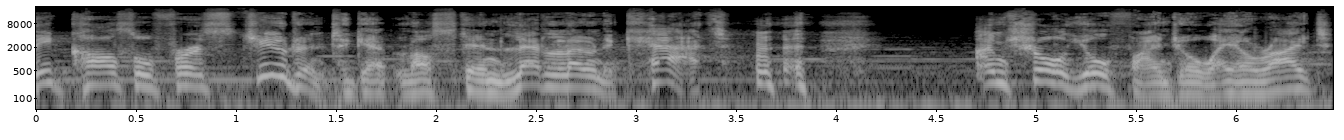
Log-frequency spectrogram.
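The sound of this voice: In a put-on character voice, a man speaks at a moderate pace with a high, nasal pitch that swings very widely, his loudness very even, as clear music plays in the background.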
